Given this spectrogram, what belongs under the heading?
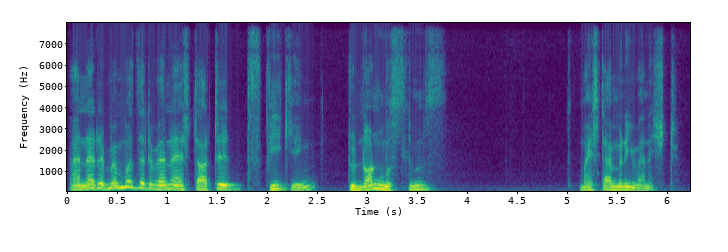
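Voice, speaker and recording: A man in his sixties telling anecdotes as a podcast guest, measured and sprinkled with "you know". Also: a little high, gravelly, mellow, no room sound, clean studio sound. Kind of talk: conversational storytelling interview.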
